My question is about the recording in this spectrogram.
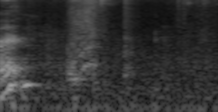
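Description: A zipper on a small fabric crossbody bag being pulled open in one quick zip a little under a second in, followed by faint handling of the bag.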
